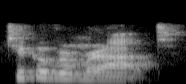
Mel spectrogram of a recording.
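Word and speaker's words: tecovirimat: smallpox and um and it's an antiviral agent tick over Murat I think I'm not saying it right um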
